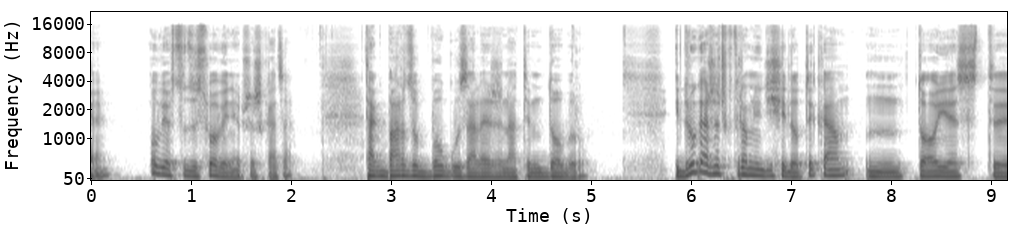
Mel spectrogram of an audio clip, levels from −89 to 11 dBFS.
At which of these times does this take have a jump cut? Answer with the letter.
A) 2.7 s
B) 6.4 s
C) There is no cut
A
